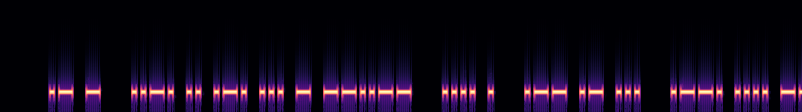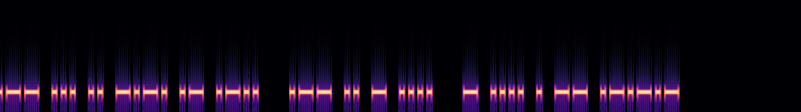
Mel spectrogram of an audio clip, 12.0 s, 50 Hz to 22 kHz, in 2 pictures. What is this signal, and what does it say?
Morse code, heard as a keyed tone, about 36 wpm, 700 Hz. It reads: AT FIRST, HE WAS PHYSICAL WITH THEM.
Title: Sentences from Top 1000 Words - Review Part 4 - 35wpm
